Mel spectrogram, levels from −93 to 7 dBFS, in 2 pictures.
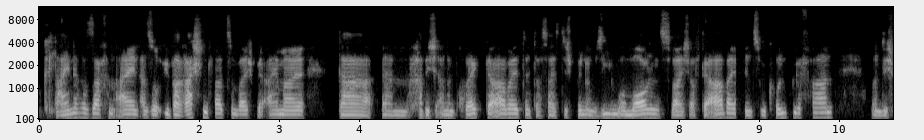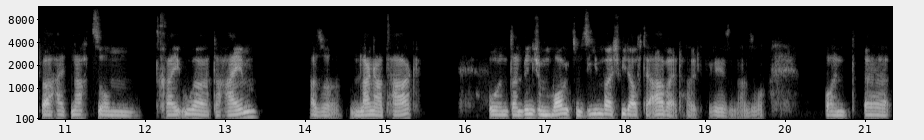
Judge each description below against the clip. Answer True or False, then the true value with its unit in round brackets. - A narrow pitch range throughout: True (2.3 semitones)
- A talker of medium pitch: False (115 Hz)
